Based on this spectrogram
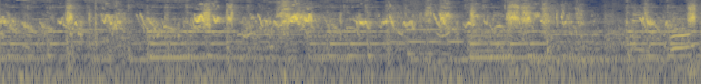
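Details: Happy budgerigar giving rapid, grating chirps and squeaky warbles in uneven bursts, accompanied by a quiet tune with held notes.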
